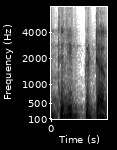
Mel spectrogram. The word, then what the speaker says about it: त्रिपिटक: अब चलिए, सॉरी त्रिपिटक होगा यहाँ पर सही प्रोनाउंसिएशन।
